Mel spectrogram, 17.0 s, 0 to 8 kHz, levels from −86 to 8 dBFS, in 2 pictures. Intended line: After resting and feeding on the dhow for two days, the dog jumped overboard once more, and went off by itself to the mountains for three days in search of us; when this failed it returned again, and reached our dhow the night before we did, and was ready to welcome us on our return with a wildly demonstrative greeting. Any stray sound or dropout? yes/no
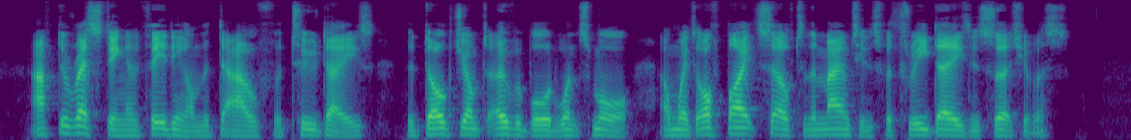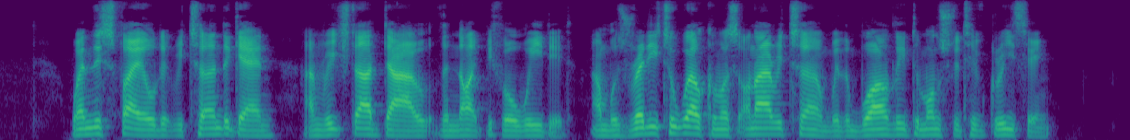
no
